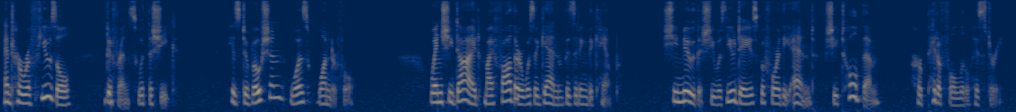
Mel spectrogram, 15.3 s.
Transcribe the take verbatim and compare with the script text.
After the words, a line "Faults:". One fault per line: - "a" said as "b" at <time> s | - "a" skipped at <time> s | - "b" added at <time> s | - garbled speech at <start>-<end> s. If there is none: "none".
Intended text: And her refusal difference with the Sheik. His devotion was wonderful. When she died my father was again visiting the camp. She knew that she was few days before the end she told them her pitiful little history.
And her refusal difference with the Sheik. His devotion was wonderful. When she died my father was again visiting the camp. She knew that she was few days before the end she told them her pitiful little history.
Faults:
none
